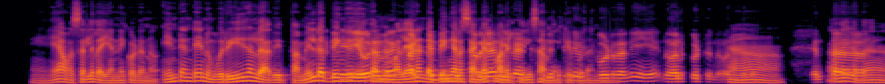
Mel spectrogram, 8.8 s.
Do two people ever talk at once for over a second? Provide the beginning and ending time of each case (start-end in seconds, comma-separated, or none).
3.3-6.1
